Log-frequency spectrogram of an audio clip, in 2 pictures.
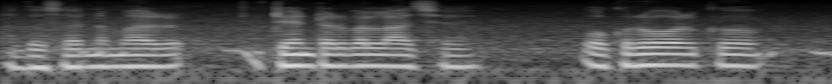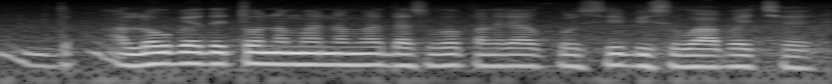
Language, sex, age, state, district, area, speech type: Maithili, male, 18-30, Bihar, Begusarai, urban, spontaneous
